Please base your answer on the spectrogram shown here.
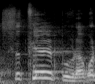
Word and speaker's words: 스틸브: 그래서 센티미터 형태로 우리가 표현하게 되면 요것을 SB라고 써서 스틸브라고 해요. 스틸브.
